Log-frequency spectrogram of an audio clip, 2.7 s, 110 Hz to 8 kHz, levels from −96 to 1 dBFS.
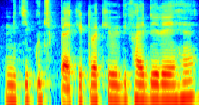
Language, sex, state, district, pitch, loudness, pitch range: Hindi, male, Uttar Pradesh, Saharanpur, 130 Hz, -17 LUFS, 130-135 Hz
